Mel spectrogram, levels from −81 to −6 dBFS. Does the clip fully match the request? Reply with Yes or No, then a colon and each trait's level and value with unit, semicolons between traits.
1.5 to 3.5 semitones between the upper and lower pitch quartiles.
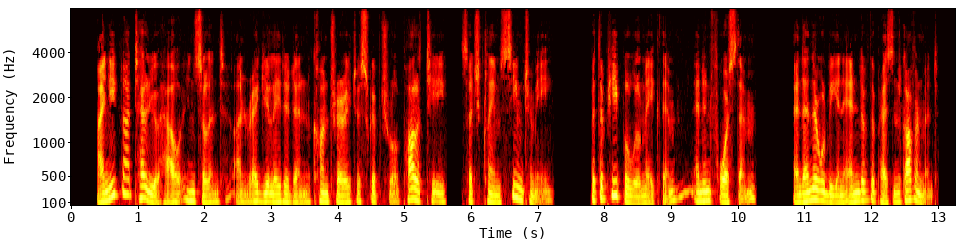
No: average, 4.0 semitones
